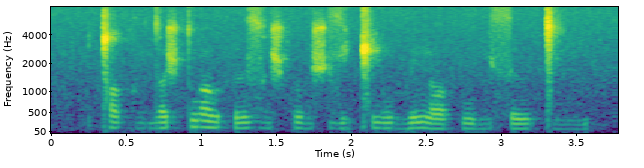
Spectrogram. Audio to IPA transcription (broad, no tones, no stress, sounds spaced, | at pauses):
ǀ ɔ k o̤ d ɔ ʃ t w ɔ u̯ h ɯ z ɔ̤ ʃ p l o̤ ʃ zʲ o ǁ i w o̤ y̯ n ɔ k w i̤ s ɯ ǀ i̤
